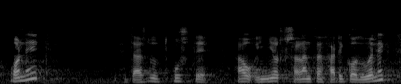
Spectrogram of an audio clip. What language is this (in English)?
Basque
